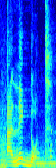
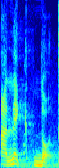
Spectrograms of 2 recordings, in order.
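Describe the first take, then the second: First: The consonant after 'ane' sounds like a G. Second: The consonant after 'ane' sounds like a K. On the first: "Mais ce aussi peut sortir comme una G" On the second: "La C y la D sale como E y K"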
